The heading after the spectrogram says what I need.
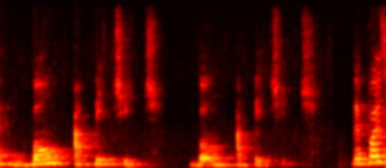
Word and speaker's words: bon appétit: E a pronúncia é bon apetite.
